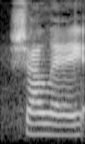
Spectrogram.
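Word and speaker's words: challis: mine Texas accent so rayon Chalet I think SH a ll I s yes if something has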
